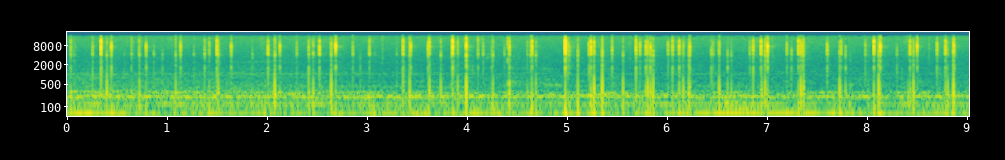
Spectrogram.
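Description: Long red nails scratch and tap a small, slim plastic lip gloss tube with a black cap, held horizontally and filled with gloss. The result is a rapid, uneven stream of sharp, dry clicks and scratchy ticks that die away almost instantly, over a steady low hum.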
